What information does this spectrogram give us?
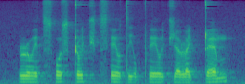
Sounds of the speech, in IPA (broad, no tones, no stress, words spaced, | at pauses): ɭʊe̯t͡sʰosʈʊt͡ʃ t͡sʰeo̯tio̯pʰeo̯ t͡ʃaɭat͡ʃʈɛm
